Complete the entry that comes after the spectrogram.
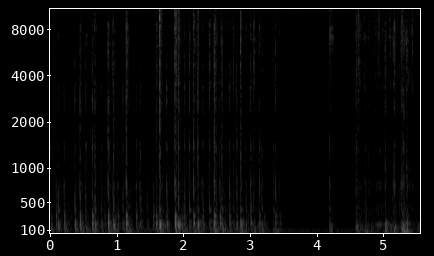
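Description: A closed white cardboard gift box, held in both hands, is tapped on its sides and top with nails and fingertips. The result is a fast, uneven patter of short, dry, low thuds that sounds like typing on a keyboard. It pauses briefly near the middle with one lone tap before resuming.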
